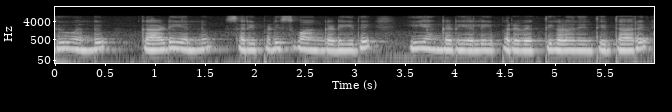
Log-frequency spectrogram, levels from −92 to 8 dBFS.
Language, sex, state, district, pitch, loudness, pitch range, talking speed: Kannada, female, Karnataka, Bidar, 170 Hz, -16 LUFS, 160-185 Hz, 110 wpm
